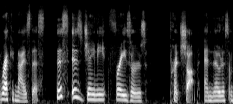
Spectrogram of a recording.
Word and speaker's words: Fraser: So I'm going to say it the Scottish way so that you can say it correctly when you're in Scotland.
